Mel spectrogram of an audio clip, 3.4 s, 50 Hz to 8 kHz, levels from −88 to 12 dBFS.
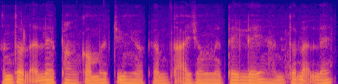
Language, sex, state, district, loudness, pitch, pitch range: Wancho, male, Arunachal Pradesh, Longding, -18 LUFS, 105 Hz, 100-110 Hz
